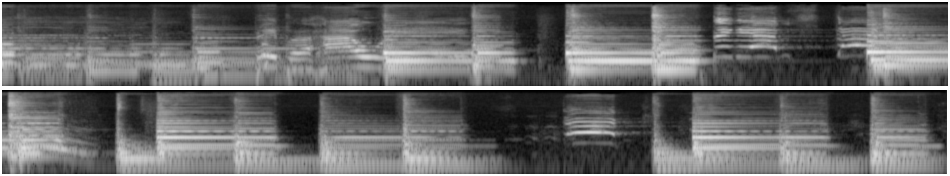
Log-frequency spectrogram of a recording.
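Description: Instrumental break of a live acoustic song: acoustic guitars strumming and picking, with a sustained lead line and several short stops where the playing drops out before coming back in.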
